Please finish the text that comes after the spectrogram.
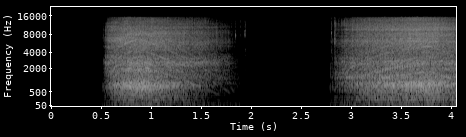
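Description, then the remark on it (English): A power drill whirs loudly in two sustained bursts, the first about a second and a half long, a brief pause, then it starts up again and keeps running. “The drill's ready.”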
